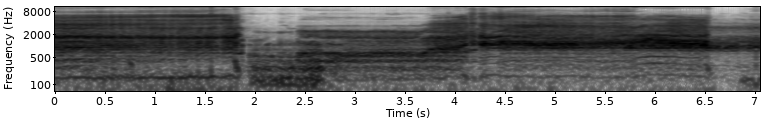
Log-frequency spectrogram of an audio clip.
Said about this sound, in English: Dude, that's a sick scream. Holy shit.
